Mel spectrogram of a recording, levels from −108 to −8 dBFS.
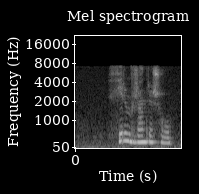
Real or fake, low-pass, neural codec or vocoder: real; 7.2 kHz; none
